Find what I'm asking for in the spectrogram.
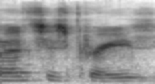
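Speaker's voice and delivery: usual speaking voice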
